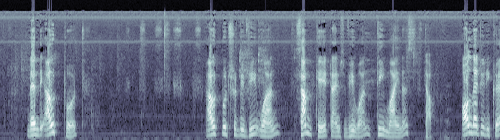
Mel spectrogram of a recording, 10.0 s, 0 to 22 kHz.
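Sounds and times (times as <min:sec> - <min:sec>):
low room hum: 0:00.0 - 0:10.0
handwriting scratching: 0:02.5 - 0:04.2.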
